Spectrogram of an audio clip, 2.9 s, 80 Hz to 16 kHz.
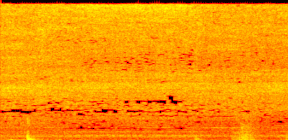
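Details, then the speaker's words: Ford 7.3 Powerstroke with terrible fuel mileage, engine off, intake pressurised with shop air for boost leak test; continuous high airy hiss, plenums leaking heavily, one boot possibly not sealing; intake plenum gasket boost leak. "So I have air going into it, and you can physically hear a lot of leaks. I'm pretty sure my plenums are shot, or possibly boots down there."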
